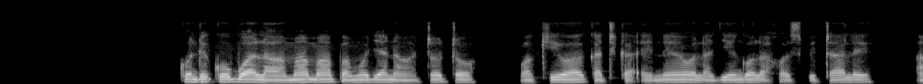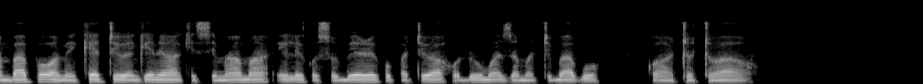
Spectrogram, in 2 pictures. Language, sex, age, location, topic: Swahili, male, 25-35, Dar es Salaam, health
